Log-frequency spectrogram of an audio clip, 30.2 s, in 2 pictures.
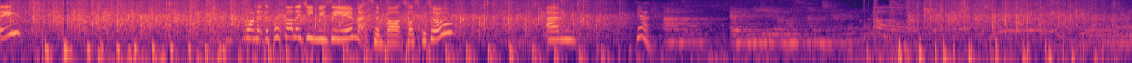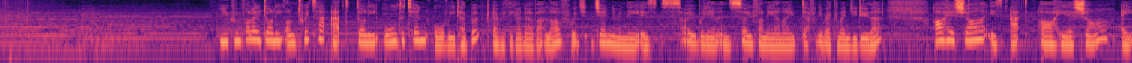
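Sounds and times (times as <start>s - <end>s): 
crowd applause: 0.0s - 8.6s, 11.8s - 16.0s
tonal music: 0.0s - 26.4s
speech: 3.4s - 6.2s, 7.3s - 7.8s, 8.5s - 10.5s, 18.0s - 30.1s.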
